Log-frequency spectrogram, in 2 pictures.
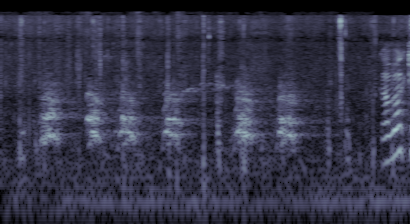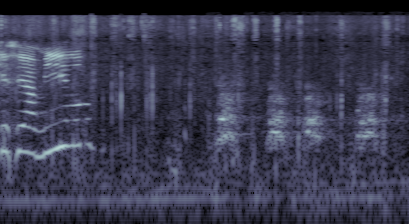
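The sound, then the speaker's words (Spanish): Dogs bark in the distance in steady, repeated bursts, recorded at a gym, pausing while a person speaks briefly in the middle, then barking resumes at the same rhythm. “Sí, es del gimnasio Se escuchan a lo lejos los perritos.”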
